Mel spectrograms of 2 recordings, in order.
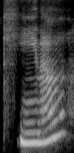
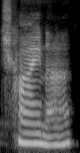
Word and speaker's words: China: remedy is sometimes pronounced Kina but you'll find that many homeopaths pronounce it China just like the country of China That's how I'll be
